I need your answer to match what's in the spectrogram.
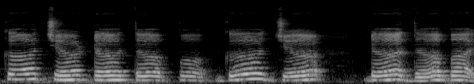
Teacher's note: ಕಡಿಮೆ ಉಸಿರಿನಿಂದ ಉಚ್ಚರಿಸುವ ವ್ಯಜನಗಳು ಅಲ್ಪಪ್ರಾಣ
